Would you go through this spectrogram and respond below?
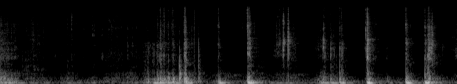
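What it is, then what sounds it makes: Dry soap bar being cut. A metal utility blade scrapes and cuts thin flakes from a flat, solid, pale beige dry soap bar, held by a hand with long red nails over a heap of shavings, in repeated strokes. Short, dry, crisp scraping and cutting sounds come through with low thuds, separated by quiet gaps. Each stroke stops almost instantly with no ring.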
